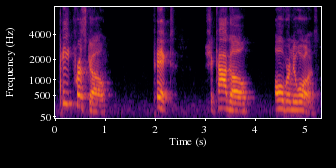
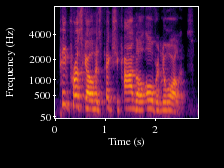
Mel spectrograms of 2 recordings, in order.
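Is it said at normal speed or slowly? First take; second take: slowly; normal speed. First: It is said slowly. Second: It is said at normal speed.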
